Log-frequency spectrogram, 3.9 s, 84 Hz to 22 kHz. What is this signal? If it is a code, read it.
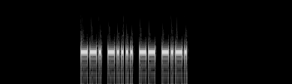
Morse code, heard as a keyed tone, about 40 wpm, 700 Hz. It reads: G6MC
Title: DXCC-100 Call Signs - 4 Characters - Repeated 2x - 40wpm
